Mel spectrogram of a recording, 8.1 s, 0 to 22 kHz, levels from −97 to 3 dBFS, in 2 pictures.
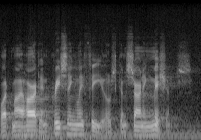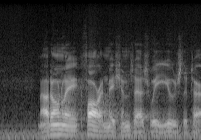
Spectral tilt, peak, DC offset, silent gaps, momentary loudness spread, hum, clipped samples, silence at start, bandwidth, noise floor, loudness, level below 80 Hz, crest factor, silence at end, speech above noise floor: -5.5 dB/octave; -10 dBFS; under 0.1%; none; 16 LU; none; under 0.1%; 0 s; 17 kHz; -50 dBFS; -28 LUFS; -52 dBFS; 18 dB; 0 s; 22 dB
